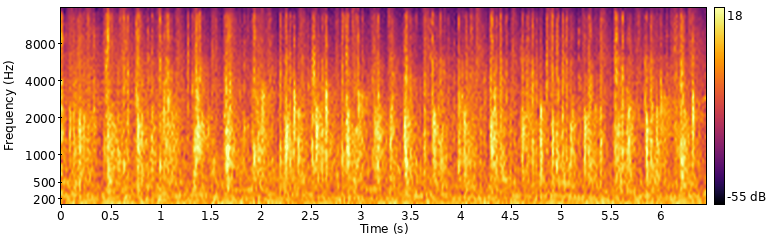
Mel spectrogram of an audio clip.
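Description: An audience applauding, a dense irregular patter of hand claps, with background music underneath.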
